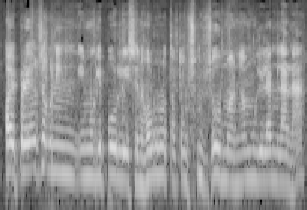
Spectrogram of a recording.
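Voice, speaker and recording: A man's voice: sits high, steady tone, a little fast, sharp tone, soft background music. A man playing a tipsy, teasing drinking buddy in a comedy skit, with a Cebuano Filipino accent and a loose, repetitive, exclamatory way of talking. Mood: bantering. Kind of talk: casual comedic skit banter.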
